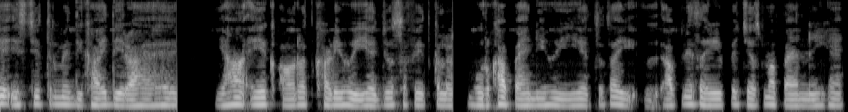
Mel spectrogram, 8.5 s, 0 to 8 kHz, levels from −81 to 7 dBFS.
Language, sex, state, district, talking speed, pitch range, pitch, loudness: Hindi, male, Bihar, Darbhanga, 205 wpm, 125-140 Hz, 130 Hz, -22 LUFS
